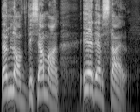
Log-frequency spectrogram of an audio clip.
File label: Vocals; Jungle Frenzy 1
